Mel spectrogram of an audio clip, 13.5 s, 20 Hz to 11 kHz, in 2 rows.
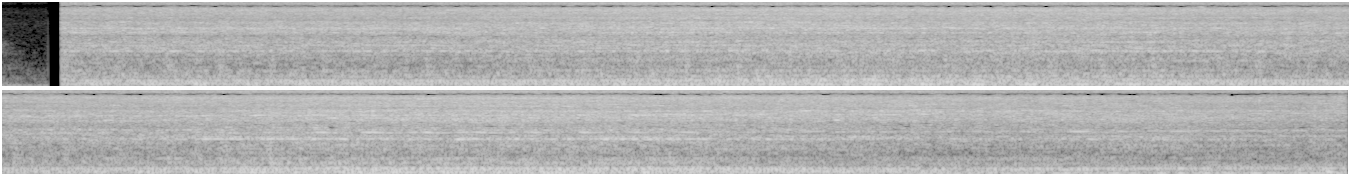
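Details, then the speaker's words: Bosch WFF1401 washer on an easy-care short wash test after bearing replacement. A loud steady hum and drum swish with commutator-brush whining but no grinding or bearing rumble; it runs fine, and a 1200 spin is expected. "you can hear those that kind of whining is the um brushes on the commutator it's the spin I'm interested in it should have a 1200 spin for this it sounds loud but it's okay"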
